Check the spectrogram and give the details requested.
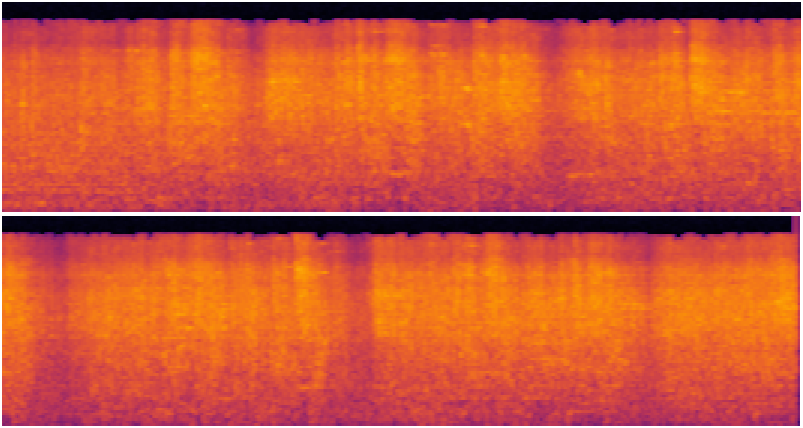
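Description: Train wheels rolling along the rails, a loud steady rumble with brief dips about every two seconds.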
